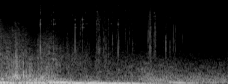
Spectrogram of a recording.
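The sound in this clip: Two science-fiction blasters fire in the same instant, giving one deep booming blast with a heavy rumbling low end and crackling bright sparks that die away over about two seconds.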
